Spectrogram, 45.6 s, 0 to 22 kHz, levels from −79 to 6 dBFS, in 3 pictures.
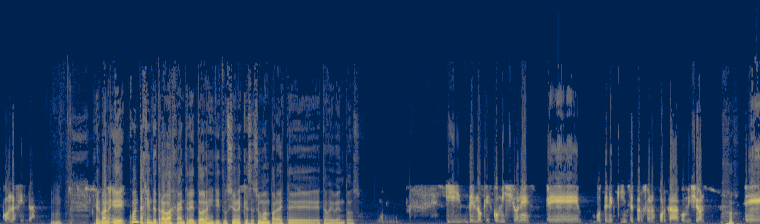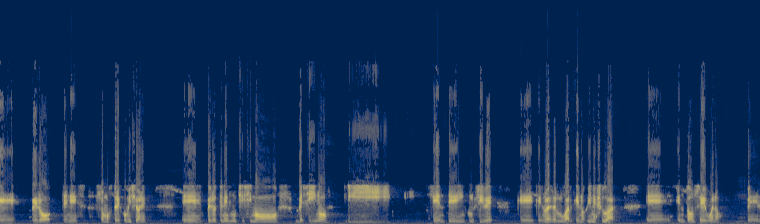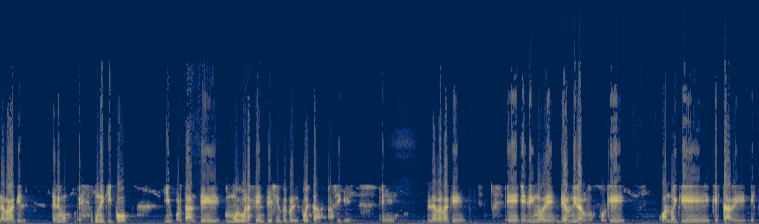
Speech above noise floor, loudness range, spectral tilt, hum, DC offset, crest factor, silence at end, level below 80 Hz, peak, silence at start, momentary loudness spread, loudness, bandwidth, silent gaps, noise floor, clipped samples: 32 dB; 6 LU; -4.5 dB/octave; none; under 0.1%; 16 dB; 0 s; -40 dBFS; 0 dBFS; 0.05 s; 17 LU; -14 LUFS; 16.5 kHz; none; -47 dBFS; under 0.1%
